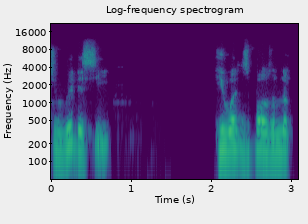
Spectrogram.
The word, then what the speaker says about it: Eurydice: When he went to get his wife, Eurydice, it's pronounced Eurydice, he wasn't supposed to look, he was supposed to play his instrument, and she was supposed to follow out of hell.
